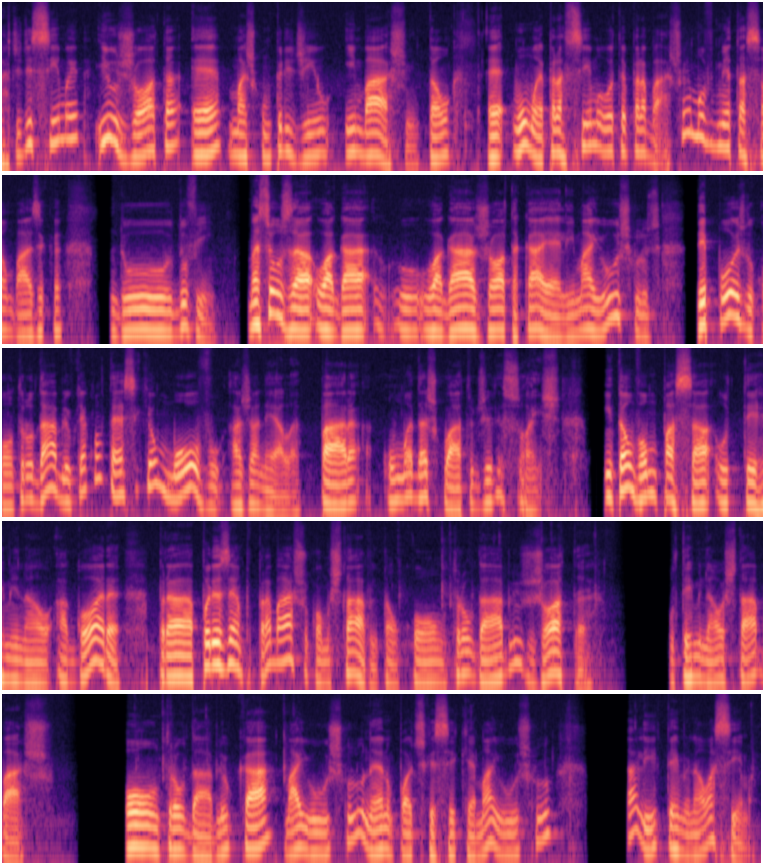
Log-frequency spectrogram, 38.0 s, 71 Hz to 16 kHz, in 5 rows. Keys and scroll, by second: 27.0 ctrl+w, 27.9 shift+j, 31.8 ctrl+w, 32.9 shift+k.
